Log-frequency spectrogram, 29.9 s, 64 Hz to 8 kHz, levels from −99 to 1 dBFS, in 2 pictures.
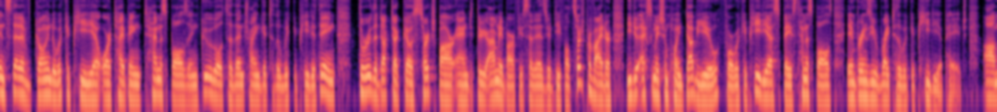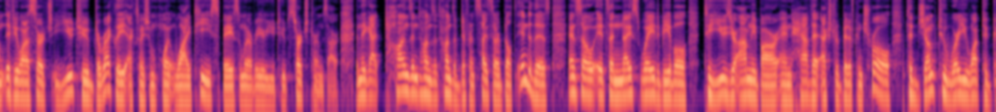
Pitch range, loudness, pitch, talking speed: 105-130 Hz, -22 LUFS, 120 Hz, 240 wpm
